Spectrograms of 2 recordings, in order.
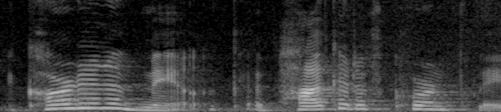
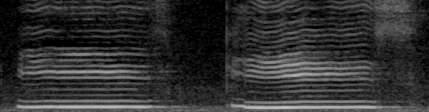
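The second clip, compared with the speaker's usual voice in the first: put-on excited child; 12 semitones higher, 4 dB louder than usual. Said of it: "He was very excited".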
